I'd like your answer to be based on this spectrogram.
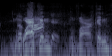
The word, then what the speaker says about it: Wacken: It's the Wacken.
